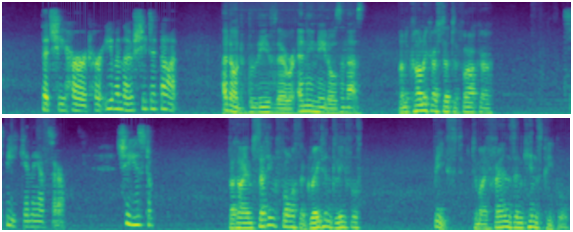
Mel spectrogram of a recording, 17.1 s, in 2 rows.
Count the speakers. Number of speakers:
3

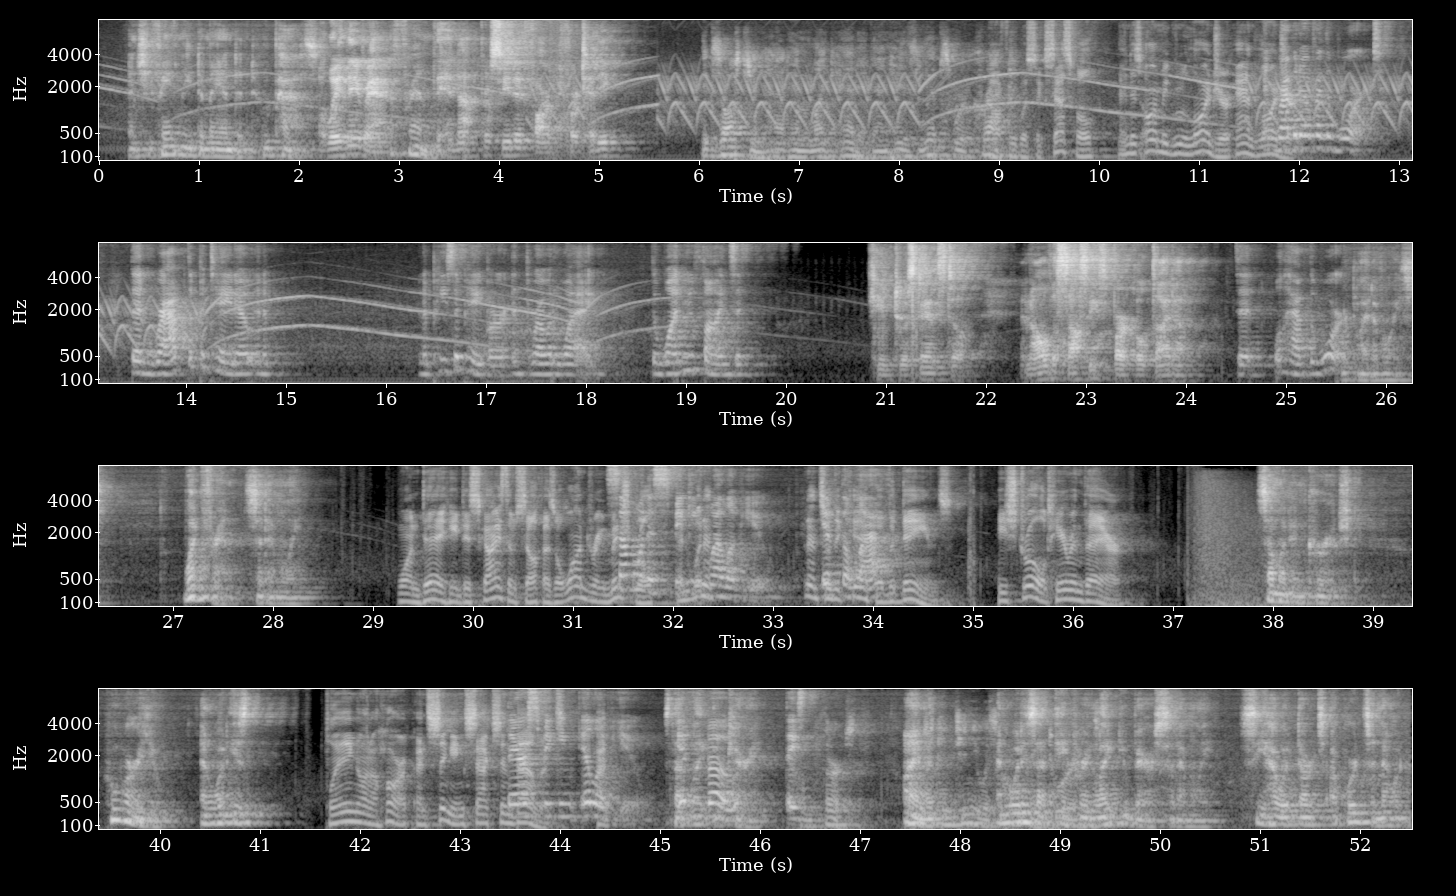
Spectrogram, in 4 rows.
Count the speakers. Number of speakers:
5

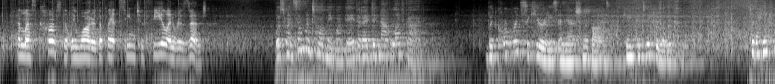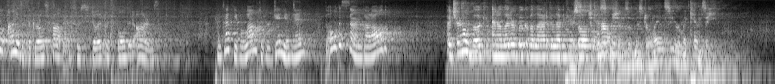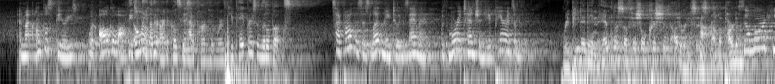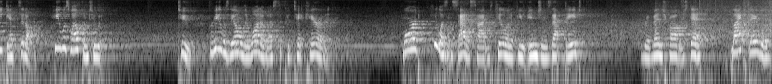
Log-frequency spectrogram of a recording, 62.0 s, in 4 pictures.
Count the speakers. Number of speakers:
9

